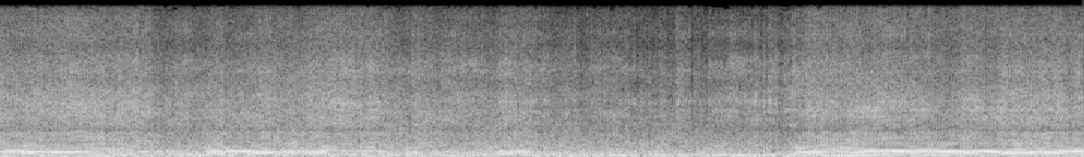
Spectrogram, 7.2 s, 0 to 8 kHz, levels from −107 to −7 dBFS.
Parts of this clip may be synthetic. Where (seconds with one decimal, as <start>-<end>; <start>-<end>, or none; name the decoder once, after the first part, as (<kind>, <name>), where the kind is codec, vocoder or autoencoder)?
none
